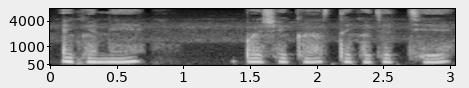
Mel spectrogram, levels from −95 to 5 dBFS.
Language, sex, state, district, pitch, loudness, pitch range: Bengali, female, Assam, Hailakandi, 195 Hz, -18 LUFS, 185-200 Hz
